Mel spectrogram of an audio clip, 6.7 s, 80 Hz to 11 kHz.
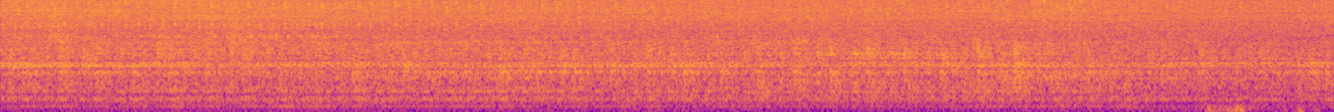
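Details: Mercedes M272 (S211) at warm idle after an oil change to 5W-50 (thicker than the recommended 5W-40/10W-30): a light, uneven ticking valve train knock remains, possibly slightly lower pitched or quieter, so the thicker oil did not fix it.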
